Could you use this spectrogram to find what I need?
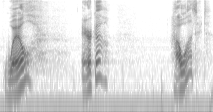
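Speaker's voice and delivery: soft, halting, with long pauses; tentative question. Retold or imitated. Man checking on the girl after the ride, tentative. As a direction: ask it gingerly, word by word.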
